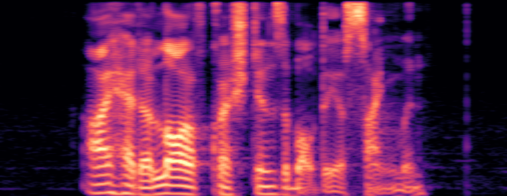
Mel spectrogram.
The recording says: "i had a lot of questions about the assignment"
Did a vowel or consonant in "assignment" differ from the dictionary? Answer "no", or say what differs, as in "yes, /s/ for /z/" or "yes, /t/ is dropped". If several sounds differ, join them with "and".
no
